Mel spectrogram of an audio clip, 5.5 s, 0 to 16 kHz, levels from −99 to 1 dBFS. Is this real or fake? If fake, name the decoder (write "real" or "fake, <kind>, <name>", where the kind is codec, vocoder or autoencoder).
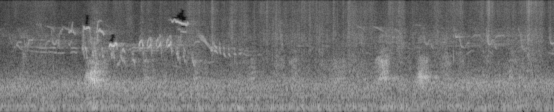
real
